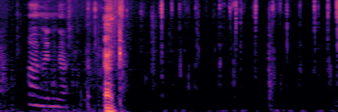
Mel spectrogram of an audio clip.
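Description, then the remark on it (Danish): Typing on a computer keyboard, a short burst of sharp key clicks with one loud, heavy thump like a spacebar strike, after a brief voiced sound at the start. “Der burde jo være en form for dæmpning på spacebar, fordi man bruger den med den finger, som har mest energi, sin tommelfinger.”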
